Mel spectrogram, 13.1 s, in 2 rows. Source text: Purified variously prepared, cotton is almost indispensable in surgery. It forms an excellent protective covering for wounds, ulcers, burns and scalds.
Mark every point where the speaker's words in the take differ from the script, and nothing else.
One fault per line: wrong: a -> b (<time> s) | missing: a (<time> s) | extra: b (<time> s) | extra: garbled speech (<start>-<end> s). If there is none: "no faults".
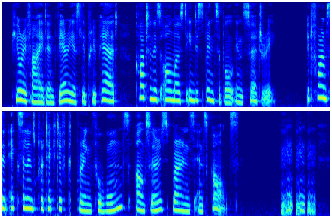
extra: and (0.9 s)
